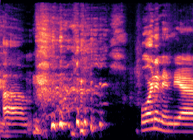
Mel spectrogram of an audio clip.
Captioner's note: laughing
